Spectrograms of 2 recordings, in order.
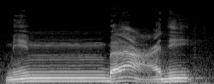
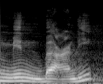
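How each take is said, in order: First: The nasal before b is a lengthened m. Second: The nasal before b is an n sound. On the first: The speaker calls it right. "akhirnya dibaca mim ba'di" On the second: The speaker calls it wrong.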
